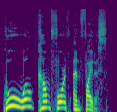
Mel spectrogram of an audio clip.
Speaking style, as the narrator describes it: they started shouting

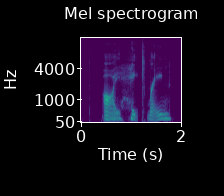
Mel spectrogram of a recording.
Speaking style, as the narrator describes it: said Louie crossly

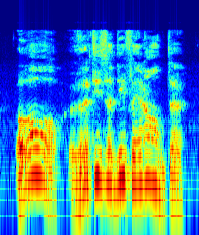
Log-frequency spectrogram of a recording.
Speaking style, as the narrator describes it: cried the abbé

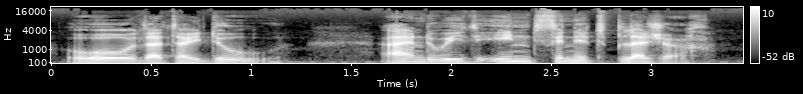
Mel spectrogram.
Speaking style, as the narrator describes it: answered Albert

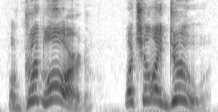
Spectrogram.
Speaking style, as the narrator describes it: cried in an ecstasy of despair

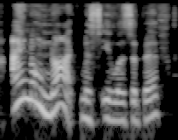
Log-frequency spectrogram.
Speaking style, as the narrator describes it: said he

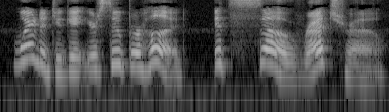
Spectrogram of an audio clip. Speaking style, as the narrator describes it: Super Fab asked him excitedly

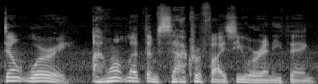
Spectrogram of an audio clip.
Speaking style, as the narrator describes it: Connor said, laughing

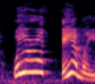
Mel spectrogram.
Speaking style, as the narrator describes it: shouted Ollie

